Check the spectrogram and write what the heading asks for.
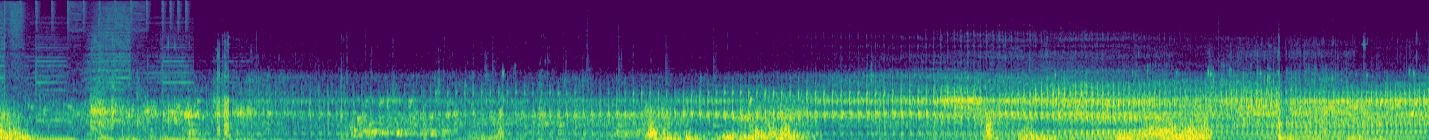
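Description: Background music with sustained, steady tones.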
